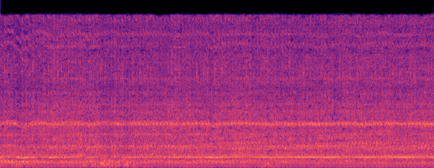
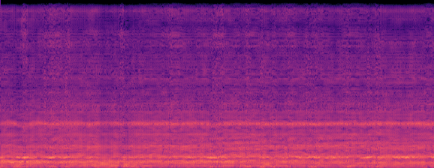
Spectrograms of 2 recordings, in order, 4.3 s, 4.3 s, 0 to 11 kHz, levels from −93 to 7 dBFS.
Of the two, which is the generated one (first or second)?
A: second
